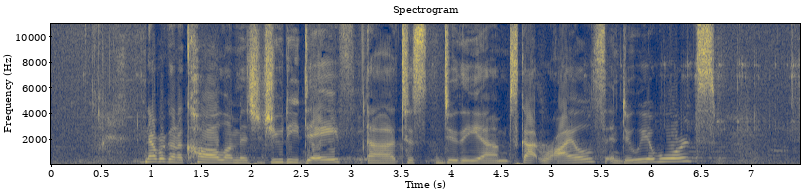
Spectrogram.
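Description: A woman speaks calmly through a loudspeaker in a large echoing hall.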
